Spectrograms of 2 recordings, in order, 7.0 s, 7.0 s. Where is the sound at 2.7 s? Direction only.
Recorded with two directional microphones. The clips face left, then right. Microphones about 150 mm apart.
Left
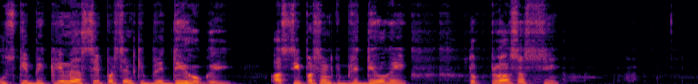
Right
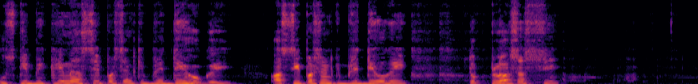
15° left (ahead or behind).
